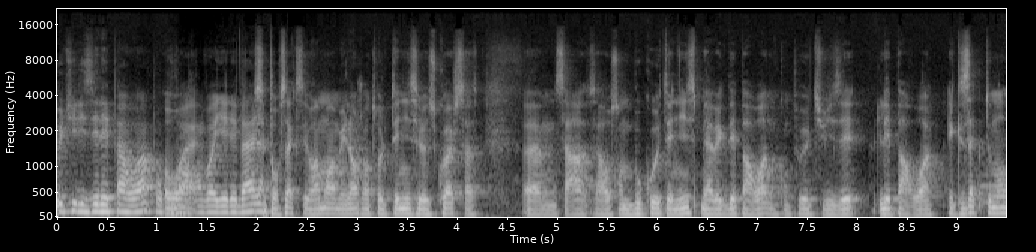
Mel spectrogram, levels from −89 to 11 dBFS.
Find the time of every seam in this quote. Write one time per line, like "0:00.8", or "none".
0:08.1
